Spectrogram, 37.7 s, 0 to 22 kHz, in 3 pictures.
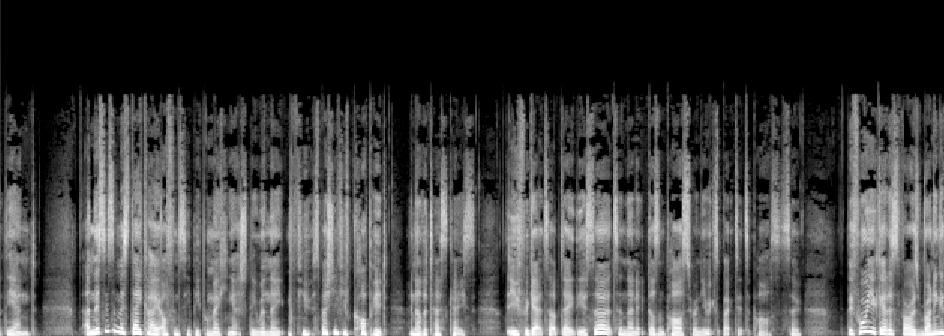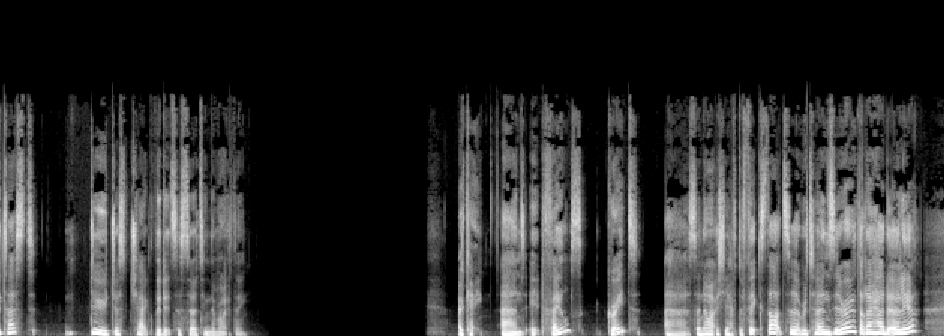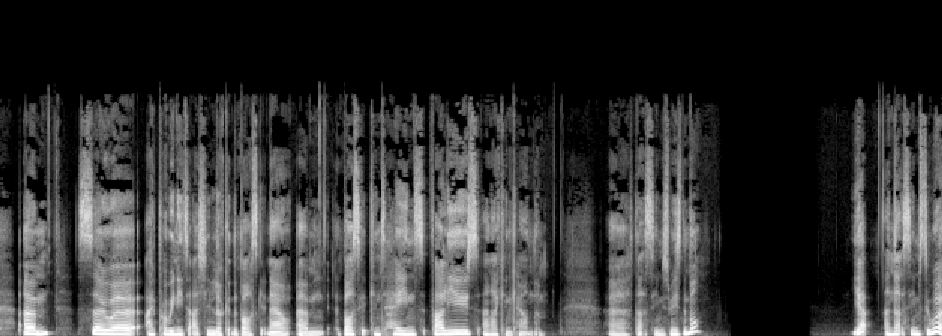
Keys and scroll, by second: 15.3 ctrl+r, 21.1 shift+Escape, 30.2 Tab, 33.5 Tab, 35.1 ctrl+r.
